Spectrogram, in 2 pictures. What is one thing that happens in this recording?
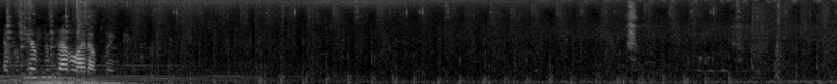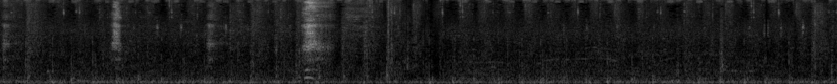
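Footsteps patter quickly on pavement.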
